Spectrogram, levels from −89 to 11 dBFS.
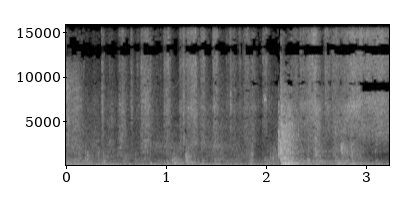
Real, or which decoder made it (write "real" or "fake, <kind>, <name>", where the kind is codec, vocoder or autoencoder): real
